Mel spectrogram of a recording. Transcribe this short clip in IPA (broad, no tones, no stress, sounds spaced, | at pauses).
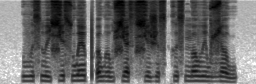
β ɯ s β e ɕ e s w ɛ pʼ ʌ w ɤ w ɕ æ s ɕ ɛ ʒ ʌ s k ɯ s ŋ ʌ β e w ɮ ʌ w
